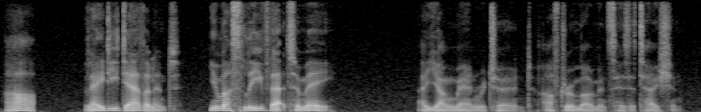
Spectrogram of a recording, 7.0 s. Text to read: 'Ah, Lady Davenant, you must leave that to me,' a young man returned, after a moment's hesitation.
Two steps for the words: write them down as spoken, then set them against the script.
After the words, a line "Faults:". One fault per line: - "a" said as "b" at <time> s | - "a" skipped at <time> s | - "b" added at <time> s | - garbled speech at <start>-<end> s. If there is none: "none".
'Ah, Lady Davenant, you must leave that to me,' a young man returned, after a moment's hesitation.
Faults:
none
